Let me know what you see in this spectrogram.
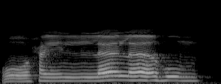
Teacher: Ha kalau berada di depan bunyi hu, bukan bunyi ho. Jadi bila bertemu mim jadi hum.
